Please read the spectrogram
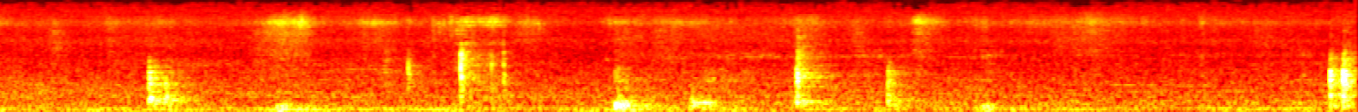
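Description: Faint, irregular light knocks and clicks of a rolling pin moving over dough on a granite worktop, with a louder knock right at the end.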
